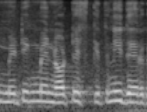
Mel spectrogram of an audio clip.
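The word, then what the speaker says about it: minute: वैसे सेंस ऐसी आती है कि माइन्यूटली सब कुछ लिख लेना, शायद ऐसा ना, ये मिनट ही बोलते हैं इसको।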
